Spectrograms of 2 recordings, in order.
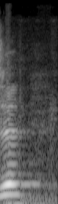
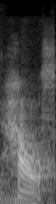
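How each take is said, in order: First: The word ends without a plain s sound. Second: The word ends with a plain s sound. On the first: It means to give someone shelter. "muda a pronúncia" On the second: It names a building where people live. "A casa é com S"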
